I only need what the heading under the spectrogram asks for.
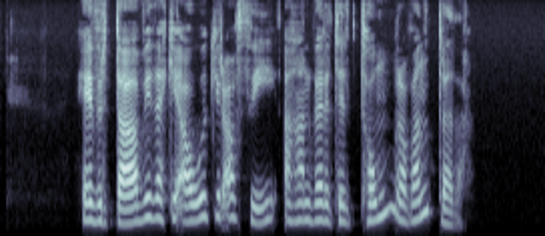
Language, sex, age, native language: Icelandic, female, 20-29, Icelandic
